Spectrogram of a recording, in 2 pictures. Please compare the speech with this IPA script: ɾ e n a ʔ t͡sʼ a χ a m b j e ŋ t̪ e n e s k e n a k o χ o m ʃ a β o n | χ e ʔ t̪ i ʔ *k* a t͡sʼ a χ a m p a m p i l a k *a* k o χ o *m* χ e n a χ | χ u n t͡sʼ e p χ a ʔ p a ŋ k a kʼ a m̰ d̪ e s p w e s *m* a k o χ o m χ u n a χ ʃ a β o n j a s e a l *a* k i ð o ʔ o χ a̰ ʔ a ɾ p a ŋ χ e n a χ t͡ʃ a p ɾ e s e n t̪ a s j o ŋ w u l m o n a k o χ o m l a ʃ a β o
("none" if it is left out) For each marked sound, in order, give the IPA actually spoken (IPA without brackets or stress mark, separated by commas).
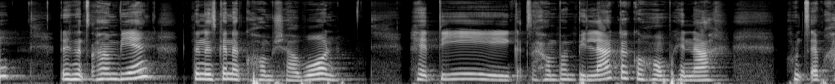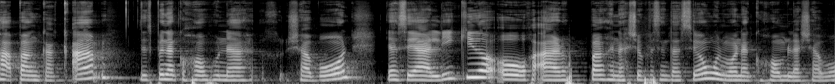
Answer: k, a, m, n, i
